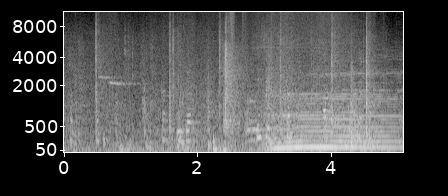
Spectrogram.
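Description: Cows shuffle and clatter on a hard floor indoors with scattered knocks and hoof thuds, then one cow lets out a long, loud, low moo that carries through to the end.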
